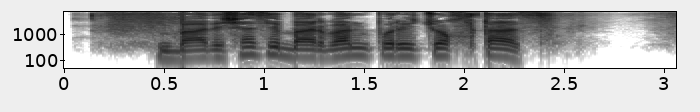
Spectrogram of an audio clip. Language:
Balti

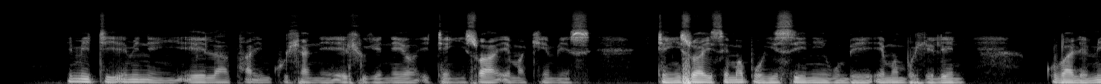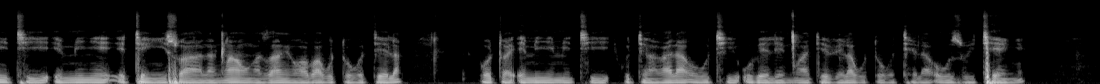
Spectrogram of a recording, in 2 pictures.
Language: North Ndebele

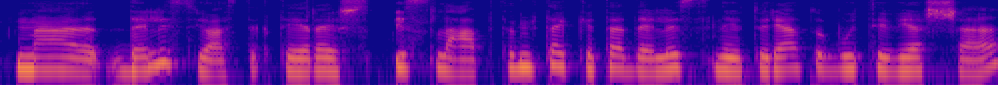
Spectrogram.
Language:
Lithuanian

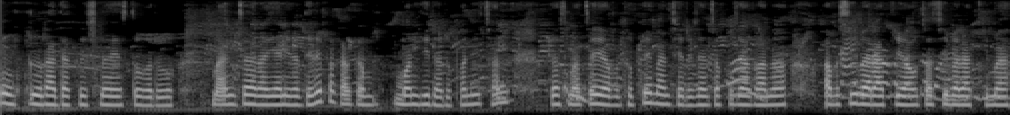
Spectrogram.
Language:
Nepali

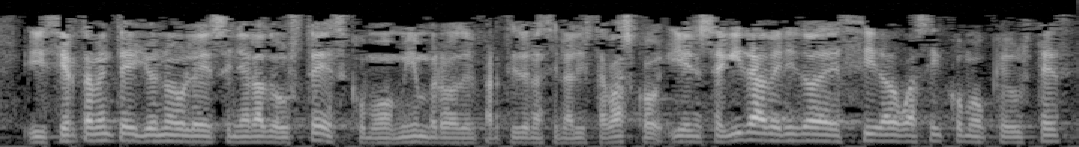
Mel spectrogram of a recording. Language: Spanish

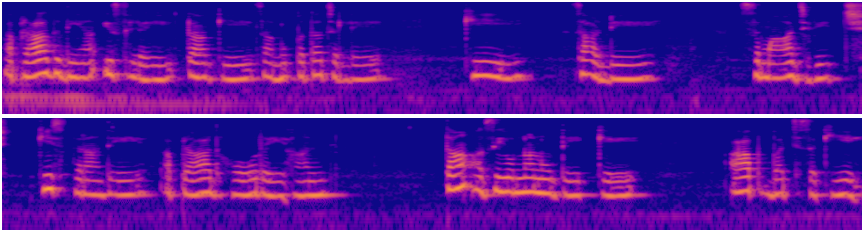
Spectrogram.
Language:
Punjabi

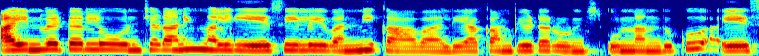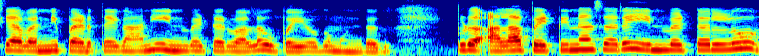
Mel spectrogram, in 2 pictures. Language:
Telugu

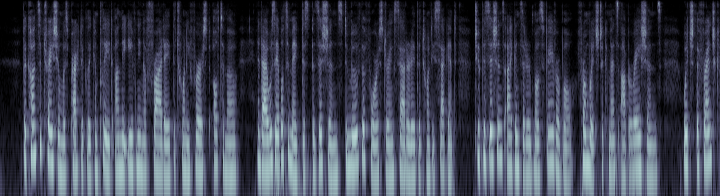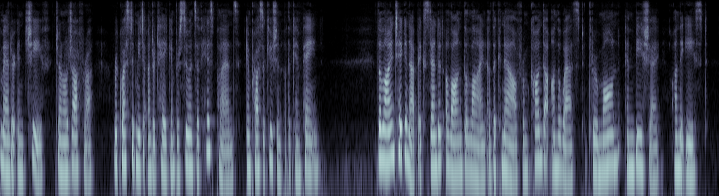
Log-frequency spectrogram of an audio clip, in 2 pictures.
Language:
English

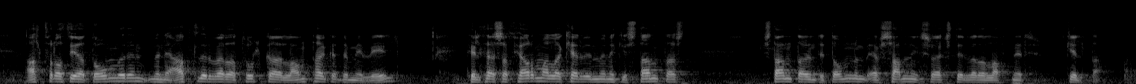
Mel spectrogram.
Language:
Icelandic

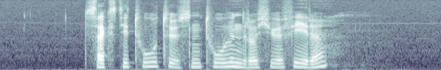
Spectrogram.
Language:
Norwegian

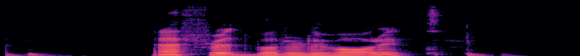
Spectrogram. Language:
Swedish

